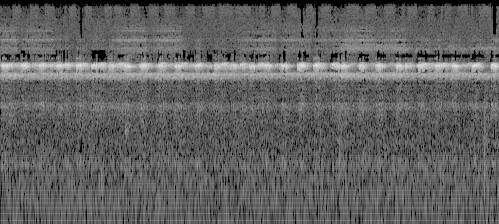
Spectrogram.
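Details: Continuous grass insect chorus, bright and shrill, beating in even pulses close to three per second. The rhythm stays unbroken from start to end over a soft background hiss.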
